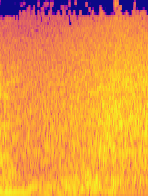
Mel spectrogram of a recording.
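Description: A car engine idling, a steady low hum with no revving.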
